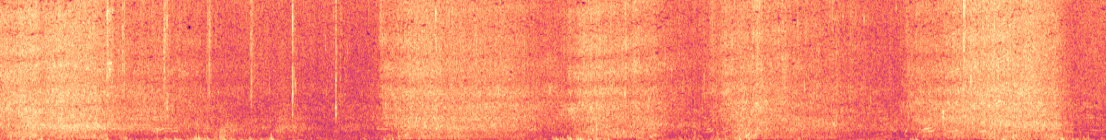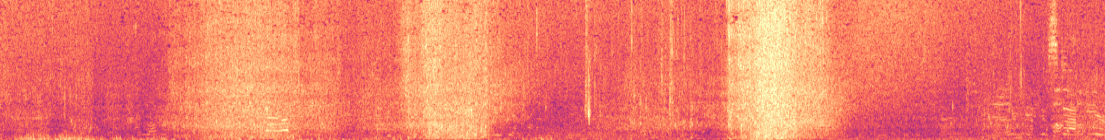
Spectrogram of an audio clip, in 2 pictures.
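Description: Small waves wash gently onto the shore in rhythmic swells.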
